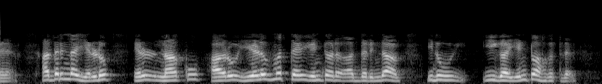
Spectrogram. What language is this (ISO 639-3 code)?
kan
